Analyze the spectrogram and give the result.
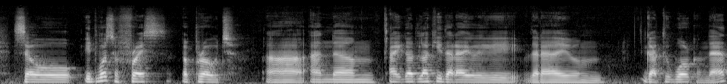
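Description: Speaking at a very slow pace with a Spanish accent, a man holds a medium pitch and fairly even intonation. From Spain. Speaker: comic book artist. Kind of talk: interview. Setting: comics festival. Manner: halting.

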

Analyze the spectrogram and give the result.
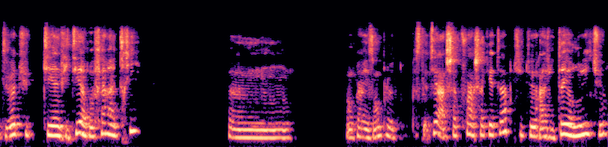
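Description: A woman with a medium-pitched, dark, mellow voice speaks fairly quickly with ordinary pitch variation and long, frequent pauses. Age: 30s. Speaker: transformation facilitator. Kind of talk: podcast interview. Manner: halting.

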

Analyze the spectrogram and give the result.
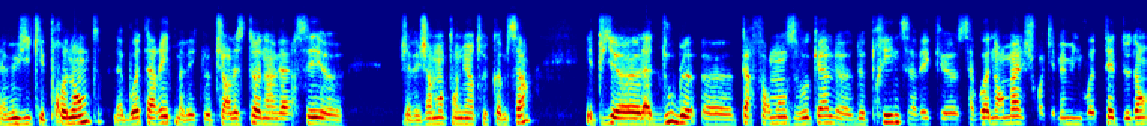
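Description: A man's fairly quick, fairly high-pitched delivery in an ordinary speaking voice, with fairly even intonation. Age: 40s. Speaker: music fan. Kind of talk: testimony.

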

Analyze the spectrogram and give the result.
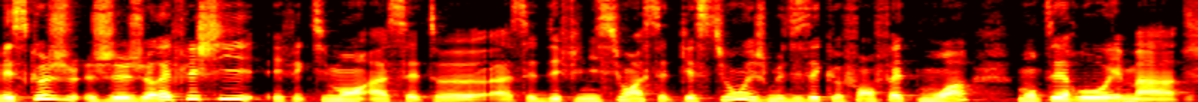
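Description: A woman speaks at a medium pitch with lively intonation. The recording is very clean and the background silent. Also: moderate pace. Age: 50s. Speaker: textile business co-founder. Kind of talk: interview conversation. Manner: hesitant, with frequent repetitions.

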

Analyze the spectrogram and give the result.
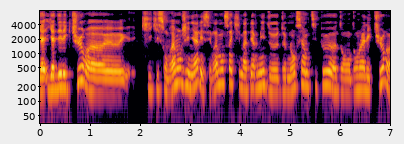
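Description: Here a man speaks at a moderate pace. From France, Lyon region. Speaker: comic book author and drawing teacher. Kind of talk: interview testimony. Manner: hesitant, frequent fillers and repeated words.

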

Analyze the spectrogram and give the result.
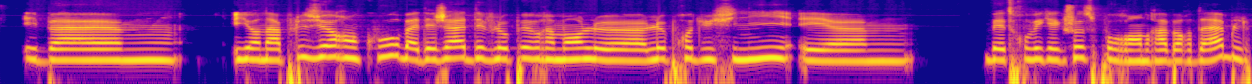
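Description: Flat, monotone intonation marks this woman's speech. Her pitch is fairly high and her pace fairly slow. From France, Paris. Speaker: textile designer and wool artisan. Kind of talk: casual interview. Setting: her workshop.

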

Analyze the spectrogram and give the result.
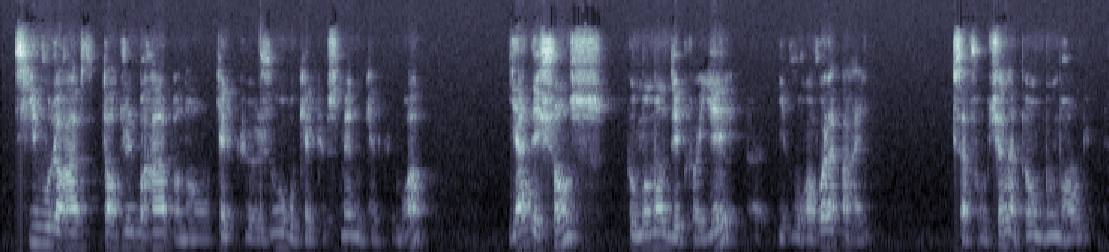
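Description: Speech at a moderate pace with big swings in loudness over noticeable background noise. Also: man. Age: 50s. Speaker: change management consultant and coach. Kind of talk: interview. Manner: hesitant, with frequent fillers.

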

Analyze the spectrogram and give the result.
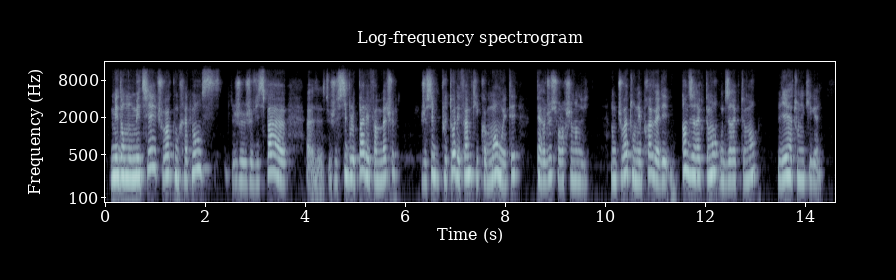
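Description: Somewhat breathy and dark, mellow in tone, a woman's fairly high voice carries fairly even intonation, broken by long, frequent pauses against a quiet background. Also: moderate pace. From France. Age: 30s. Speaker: life coach. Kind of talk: interview.

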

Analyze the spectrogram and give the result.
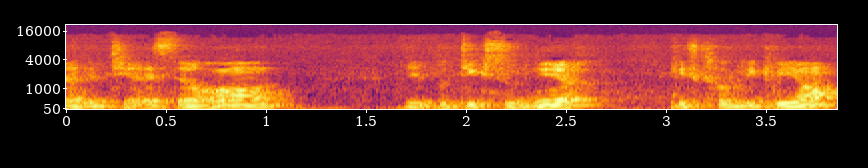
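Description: Fairly low in pitch and somewhat breathy, the man's voice keeps a fairly even intonation. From Grenoble, France. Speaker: community radio participant. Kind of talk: casual interview. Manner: halting.

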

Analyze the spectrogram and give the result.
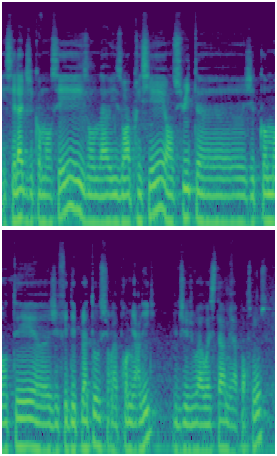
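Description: A man's dark, mellow tone comes through at a fairly low pitch, with fairly even intonation and a moderate pace. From France. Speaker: retired footballer and TV pundit. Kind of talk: casual interview.

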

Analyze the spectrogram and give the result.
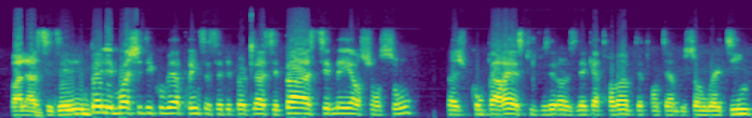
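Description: A man talks at a very fast pace, his fairly high pitch held in fairly even intonation. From Denmark. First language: Danish (speaking French). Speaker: keyboard player. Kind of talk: radio interview. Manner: halting.

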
